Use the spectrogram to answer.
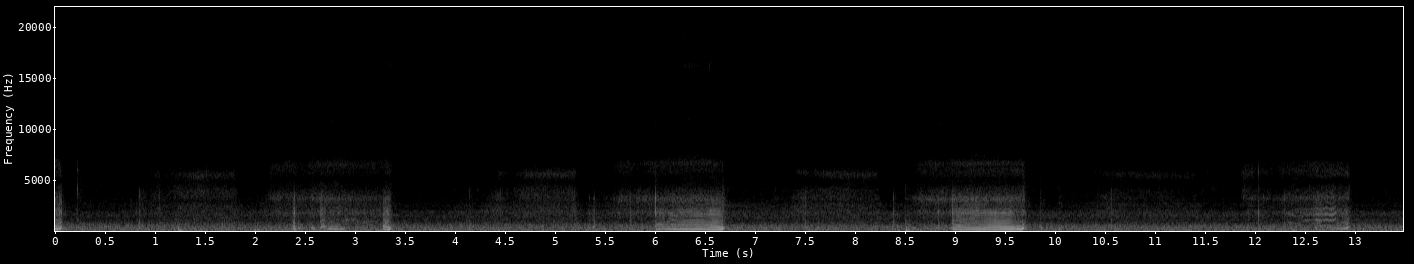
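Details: Sleeping rescue cat: quiet, irregular breathing noises with a few louder tonal snorts over a steady room hum; snoring.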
